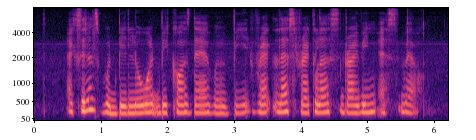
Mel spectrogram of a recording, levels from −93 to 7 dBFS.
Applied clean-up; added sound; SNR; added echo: none; none; none; none.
